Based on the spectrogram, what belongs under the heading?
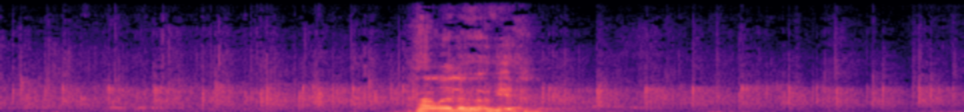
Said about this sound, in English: Thank you, Jesus. I'm going to give the Lord another hand clap of praise.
